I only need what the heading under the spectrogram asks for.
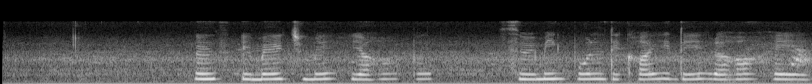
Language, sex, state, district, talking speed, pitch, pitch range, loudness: Hindi, female, Rajasthan, Jaipur, 80 wpm, 245 Hz, 235-250 Hz, -14 LUFS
